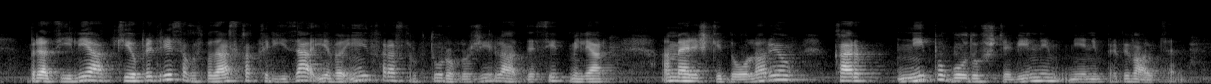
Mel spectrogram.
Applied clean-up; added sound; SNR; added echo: none; none; none; none.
